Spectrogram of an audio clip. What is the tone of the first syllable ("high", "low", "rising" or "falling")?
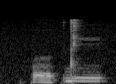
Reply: low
